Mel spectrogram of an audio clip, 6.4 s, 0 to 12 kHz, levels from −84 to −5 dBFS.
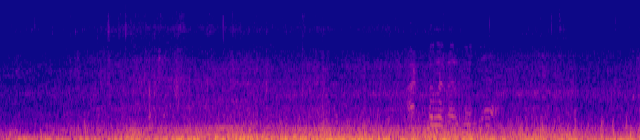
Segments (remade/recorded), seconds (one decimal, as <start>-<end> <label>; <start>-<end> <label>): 0.0-6.4 recorded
